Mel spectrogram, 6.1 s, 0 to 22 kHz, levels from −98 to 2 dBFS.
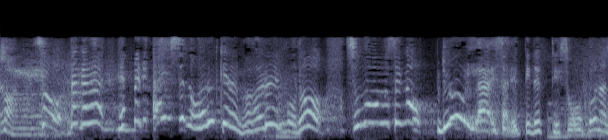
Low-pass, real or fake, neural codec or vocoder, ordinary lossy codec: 7.2 kHz; fake; codec, 16 kHz, 1 kbps, X-Codec, HuBERT features, trained on balanced general audio; MP3, 32 kbps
